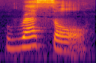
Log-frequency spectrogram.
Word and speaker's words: wrestle: we have a WR don't forget that W is silent you just hear the ERV this word let's read it Russell please do not wrestle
